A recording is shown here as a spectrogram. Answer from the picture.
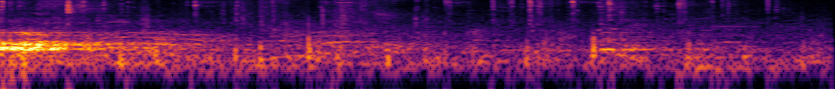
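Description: Yearling colt's hooves clip-clopping as it is led at a walk, a scatter of separate hoof strikes.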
